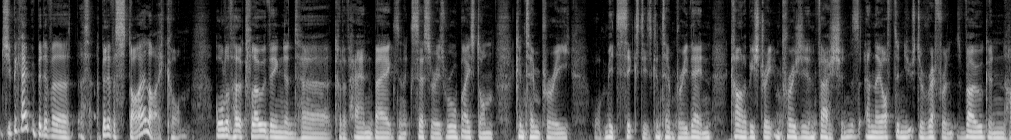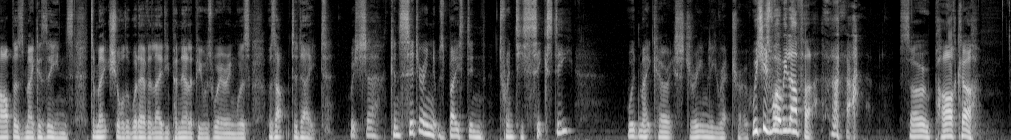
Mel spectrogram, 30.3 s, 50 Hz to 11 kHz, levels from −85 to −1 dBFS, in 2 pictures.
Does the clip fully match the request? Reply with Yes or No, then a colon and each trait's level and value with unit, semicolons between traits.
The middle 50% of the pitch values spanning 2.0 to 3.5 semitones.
Yes: average, 3.0 semitones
